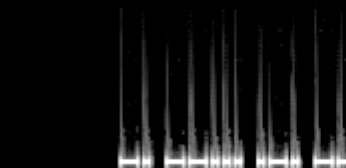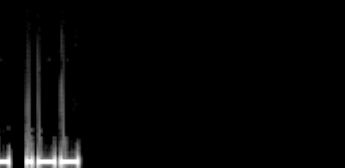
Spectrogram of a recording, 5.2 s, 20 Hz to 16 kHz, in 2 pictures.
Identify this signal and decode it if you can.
Morse code, heard as a keyed tone, about 28 wpm, 700 Hz. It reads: N7RMW
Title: USA Call Signs - 5 Characters - Repeated 3x - 28wpm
